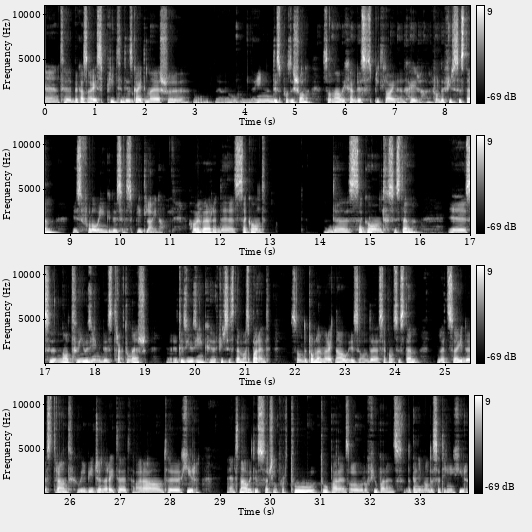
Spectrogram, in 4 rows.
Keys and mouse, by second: 3.8-6.2 typing, 7.5 d, 7.5-8.6 d, 10.0 d, 12.0 d, 12.0-15.6 drag, 16.9-20.2 middle drag, 20.2 click, 20.3-21.4 middle drag, 21.4 click, 21.5-23.7 middle drag, 23.7 click, 24.2-27.6 middle drag, 26.5-31.8 typing, 27.6-32.6 drag, 30.4-32.6 middle drag, 30.4-33.9 right drag.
